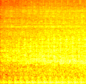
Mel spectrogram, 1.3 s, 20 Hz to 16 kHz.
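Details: 2015 Polaris Sportsman 570 EFI single-cylinder ATV that sat outside for years, reportedly "blew up"; owner unsure if it hydrolocked from water. Warming up after revival: steady, smooth, even low thump with no knocks or misses. Engine quiet, normal idle.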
